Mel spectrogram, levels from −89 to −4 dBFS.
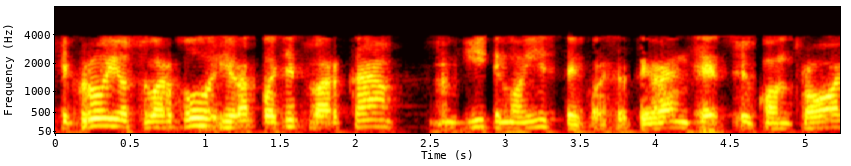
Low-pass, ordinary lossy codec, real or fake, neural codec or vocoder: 7.2 kHz; AAC, 16 kbps; fake; codec, 44.1 kHz, 2.6 kbps, SNAC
